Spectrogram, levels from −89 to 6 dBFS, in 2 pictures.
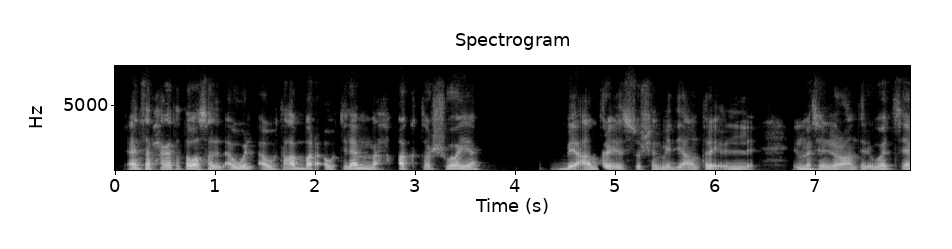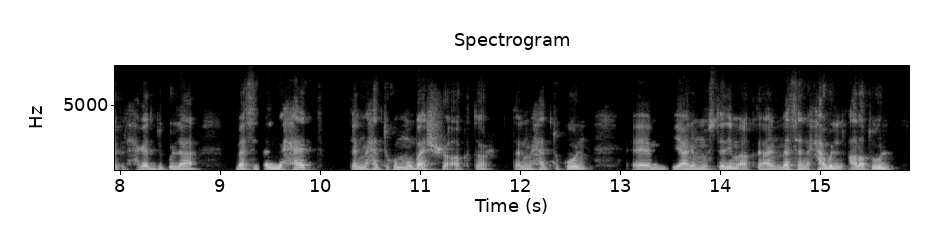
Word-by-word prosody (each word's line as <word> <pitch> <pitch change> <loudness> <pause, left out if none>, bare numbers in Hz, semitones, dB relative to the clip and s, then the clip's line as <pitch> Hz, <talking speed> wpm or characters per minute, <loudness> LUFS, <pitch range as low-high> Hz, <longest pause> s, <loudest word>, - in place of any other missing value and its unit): أَنسَب 160 - +4
حاجة 170 +2 +1
تتواصل 135 -7 +3
الأول 125 +5 0
أو 90 -1 +2
تعَبّر 115 -1 +2
أو 90 -1 -1
تلَمّح 110 +2 +1
أكتر - - -1
شوية 135 +9 +1 0.7
ب - - -5
عن - - +3
طريق - - +1
الsocial - - -7
media 85 -2 -4
عن 85 - 0
طريق 110 +7 0
ال 85 -2 -4 0.4
الmessenger 90 +2 -1 0.2
عن 80 -1 0
طريق - - -3
الwhatsapp 90 +1 -2
الحاجات 95 +1 -2
دي 90 - -4
كُلّها 90 -1 0 0.3
بس 100 -1 +1
تلميحَات، 135 - +2 0.3
تلميحَات 100 +11 -1
تكون 150 -1 -1
مباشرة 110 -6 +2
أكتر - - -6 0.2
تلميحَات 95 +6 -4
تكون 120 -2 +1 0.4
آمم، 95 -1 0
يعني 100 0 +3
مستديمة 105 +4 +1
أكتر، - - -5
يعني 90 +1 +1
مثلًا 125 -1 +2
حاول 120 0 +2
على 100 +1 +4
طول 125 +4 +1
105 Hz, 160 wpm, -24 LUFS, 90-125 Hz, 0.7 s, أَنسَب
